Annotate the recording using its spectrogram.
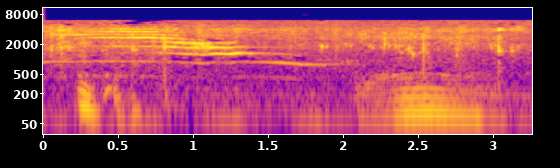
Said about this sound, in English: Nobody's going to hurt your kitty, kitty. No. How about some milk, huh?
